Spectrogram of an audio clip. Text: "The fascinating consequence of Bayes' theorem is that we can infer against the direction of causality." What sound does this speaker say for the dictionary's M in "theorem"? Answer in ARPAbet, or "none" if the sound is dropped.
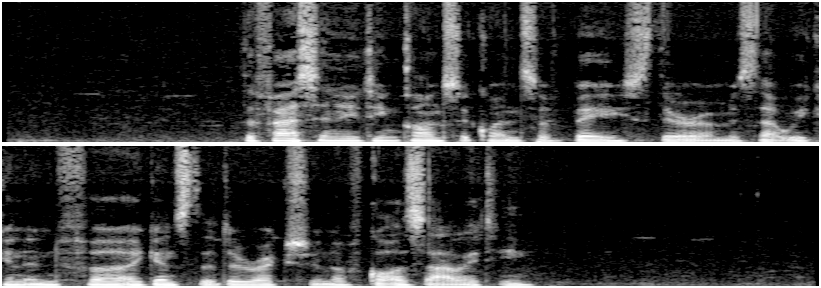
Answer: M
